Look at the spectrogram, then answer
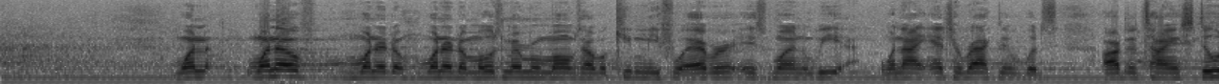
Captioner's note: laughter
